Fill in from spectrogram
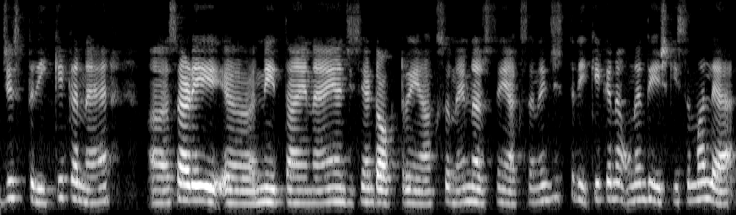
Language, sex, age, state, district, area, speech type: Dogri, female, 45-60, Jammu and Kashmir, Reasi, urban, spontaneous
